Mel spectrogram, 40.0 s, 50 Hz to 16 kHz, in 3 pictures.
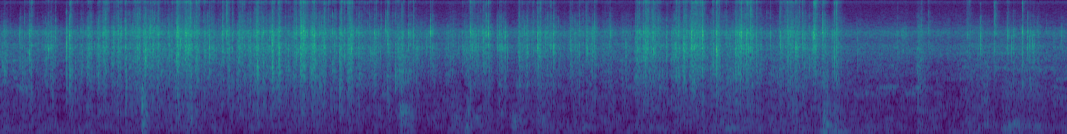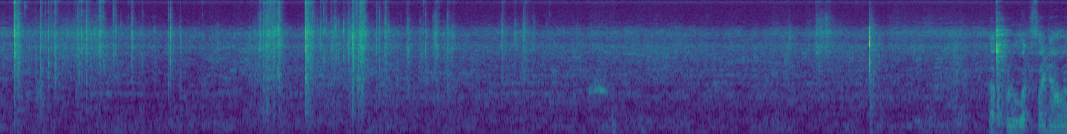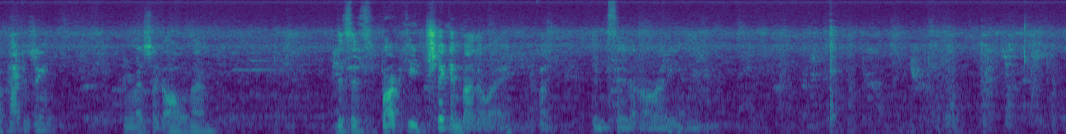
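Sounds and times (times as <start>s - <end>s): food packaging crinkling: 0.0s - 21.0s.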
